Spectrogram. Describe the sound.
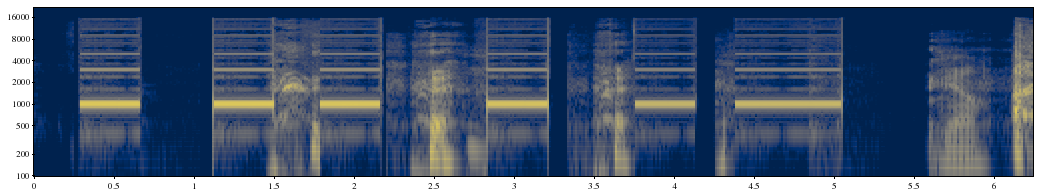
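Six flat, high electronic censor bleeps of varying length cover a spoken phone number. Short bursts of talking voices fall between them.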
